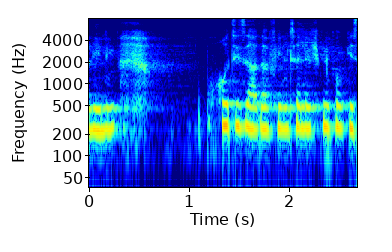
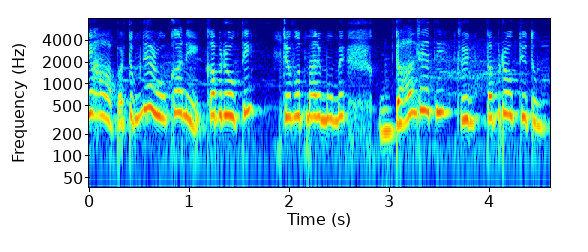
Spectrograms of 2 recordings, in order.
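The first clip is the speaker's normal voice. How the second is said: raised, higher and louder, heated; angry retort; 6 semitones higher, 5 dB louder than usual. Acted. Lakshmi scolding Lily for not stopping the drink, heated raised voice. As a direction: snap back that she never stopped it.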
